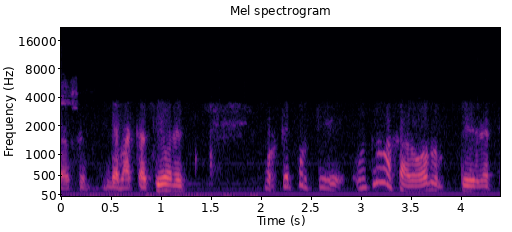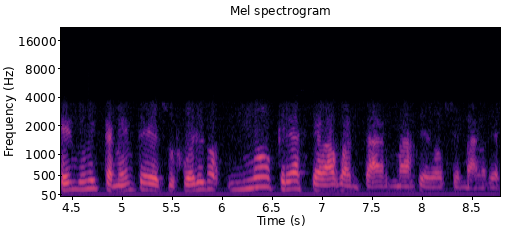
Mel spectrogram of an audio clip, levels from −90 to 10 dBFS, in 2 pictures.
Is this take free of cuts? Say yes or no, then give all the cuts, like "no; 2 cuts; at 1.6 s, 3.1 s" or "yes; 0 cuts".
no; 2 cuts; at 2.0 s, 3.9 s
